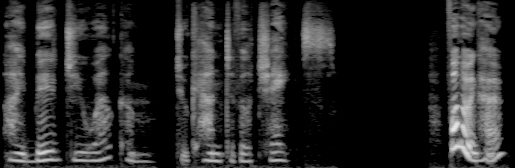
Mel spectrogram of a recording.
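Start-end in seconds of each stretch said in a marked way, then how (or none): 0.0-3.4 put-on slow, hushed whisper of an old servant; quaint old-fashioned. A narrator's reading. Old housekeeper greeting the family in a slow whisper. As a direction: breathe the welcome softly, old-world and formal. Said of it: "in a quaint, old-fashioned manner".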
